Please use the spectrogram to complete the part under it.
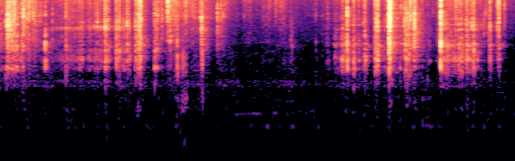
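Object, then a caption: Soap bar scraped with a knife blade. A solid, dry, vintage yellow oval soap bar is held in the hand and scraped and shaved with a utility knife blade into crumbly flakes. The result is a run of dry, bright, crisp scraping and crackling strokes, dense at the start, quieter in the middle, then picking up again with sharper scrapes near the end.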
